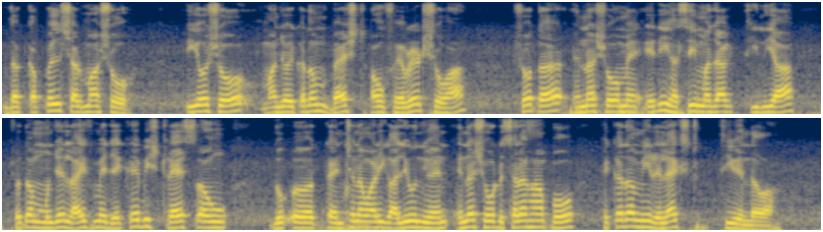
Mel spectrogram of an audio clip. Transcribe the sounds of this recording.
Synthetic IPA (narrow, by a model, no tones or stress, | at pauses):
d̪ɐkɐpɪlʃɐɾmaʃoː | ɪɦoʃoːmɐ̃ɦɪ̃ɲd͡ʑoɦɪkəd̪əmbɛːsʈɛ̃ũfeːʋɾɪʈʃoːaː | ʃoːt̪ɐɦɪnə̆ʃoːmẽʔeɗiɦɐsimɐd͡ʑaːɡt̪ʰĩːn̆d̪iaːɦt͡ɕʰoːt̪ɐmʊ̃ɪ̃ɲd͡ʑelaːɪfmẽd͡ʑeːkebɪsʈɾɛːsɛ̃ũ | d̪ʊʈɛ̃ːnʃənʋaːɾiɡaːl̤iũɦũːnd̪iuaɦɪnɪ̆ɪnəʃoːɗɪsəñə̆kʰãːpoː | hɪkəd̪əmĩɾɪlɛːksʈt̪ʰiʋẽːn̆d̪oa̰ː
